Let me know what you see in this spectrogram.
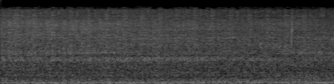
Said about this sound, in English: I got the truck warming up here.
